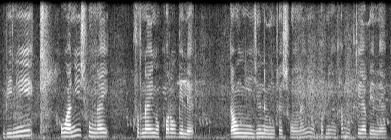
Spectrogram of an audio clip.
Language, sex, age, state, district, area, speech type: Bodo, female, 45-60, Assam, Udalguri, rural, spontaneous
